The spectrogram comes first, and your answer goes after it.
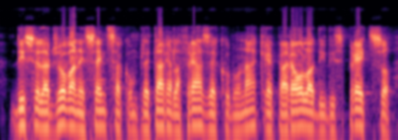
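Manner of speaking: usual speaking voice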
